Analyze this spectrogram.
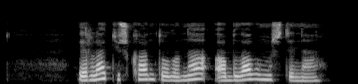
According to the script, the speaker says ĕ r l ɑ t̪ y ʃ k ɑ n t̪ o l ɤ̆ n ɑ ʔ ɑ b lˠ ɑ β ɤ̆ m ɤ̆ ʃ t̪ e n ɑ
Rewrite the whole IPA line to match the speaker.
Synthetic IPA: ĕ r l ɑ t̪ y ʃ k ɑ n t̪ o l ɤ̆ n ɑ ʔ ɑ b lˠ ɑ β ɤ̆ m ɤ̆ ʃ t̪ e n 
